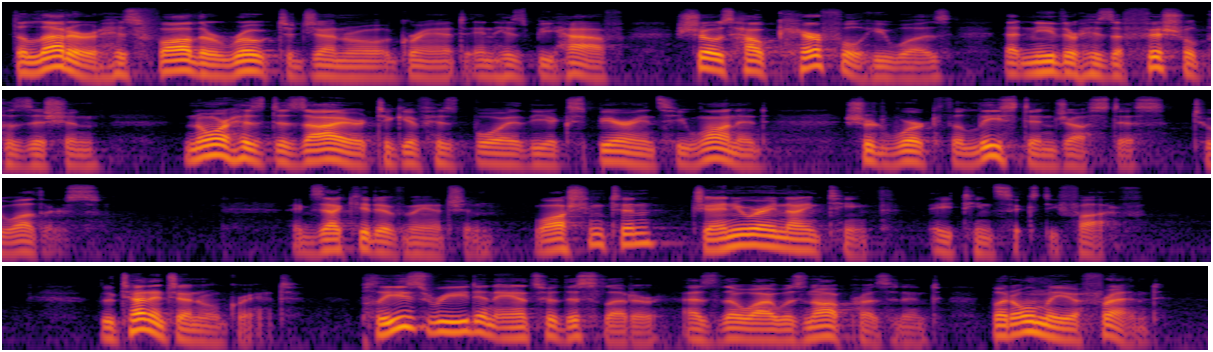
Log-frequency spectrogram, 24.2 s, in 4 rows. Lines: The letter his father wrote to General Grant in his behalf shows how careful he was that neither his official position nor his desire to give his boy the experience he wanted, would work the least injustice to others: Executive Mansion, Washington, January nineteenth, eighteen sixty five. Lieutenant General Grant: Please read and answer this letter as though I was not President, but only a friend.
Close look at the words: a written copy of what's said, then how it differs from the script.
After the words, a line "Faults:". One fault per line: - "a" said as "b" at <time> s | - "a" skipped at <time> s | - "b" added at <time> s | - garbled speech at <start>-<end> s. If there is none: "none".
The letter his father wrote to General Grant in his behalf shows how careful he was that neither his official position nor his desire to give his boy the experience he wanted, should work the least injustice to others: Executive Mansion, Washington, January nineteenth, eighteen sixty five. Lieutenant General Grant: Please read and answer this letter as though I was not President, but only a friend.
Faults:
- "would" said as "should" at 10.2 s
